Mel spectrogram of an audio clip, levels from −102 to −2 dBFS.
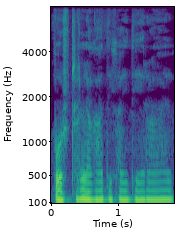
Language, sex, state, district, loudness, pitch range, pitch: Hindi, male, Uttar Pradesh, Etah, -28 LUFS, 130-135 Hz, 135 Hz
